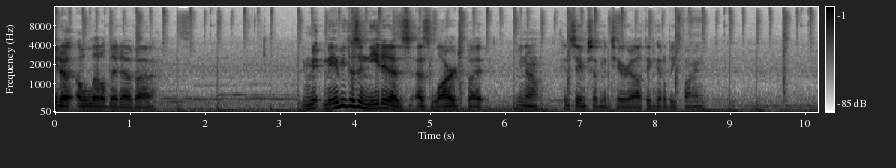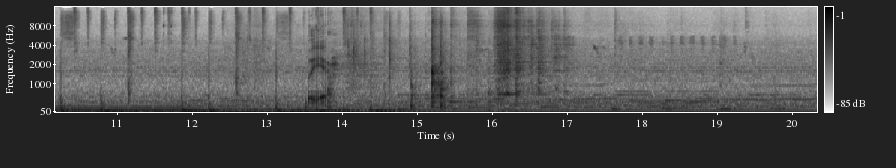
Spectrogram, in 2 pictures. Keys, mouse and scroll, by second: 0.6 click, 2.0 click, 8.9 click, 9.9 click, 11.5 click.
